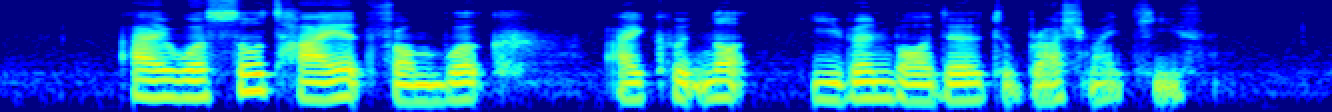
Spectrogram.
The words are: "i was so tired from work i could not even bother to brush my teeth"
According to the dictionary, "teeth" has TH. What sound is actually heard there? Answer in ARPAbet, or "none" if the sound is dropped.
TH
